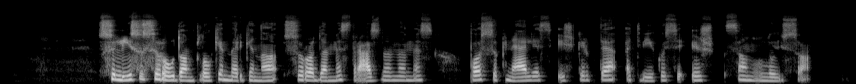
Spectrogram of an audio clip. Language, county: Lithuanian, Kaunas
